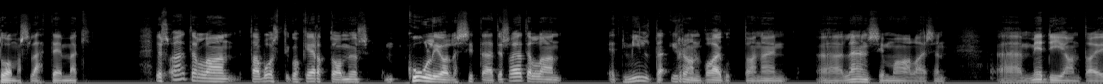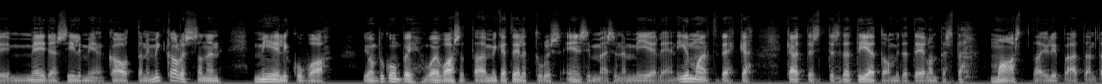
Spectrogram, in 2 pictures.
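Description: Mains hum runs under the speech from start to finish: a steady 50 Hz tone, roughly 25 dB below the speech, picked up through a ground loop or nearby transformer. A spectrogram shows an unbroken horizontal line at 50 Hz with fainter harmonic lines above it.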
